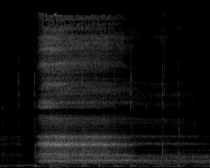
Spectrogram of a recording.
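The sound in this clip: A slow, drawn-out breath of air, one long continuous whoosh lasting about two seconds, heard during a guided breathing exercise over a soft, steady tonal background.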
